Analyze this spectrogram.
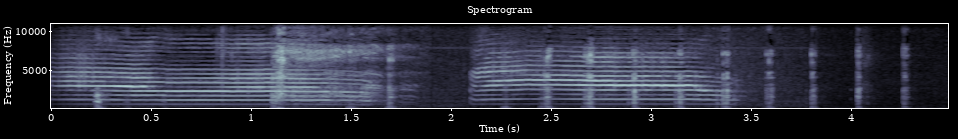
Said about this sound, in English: That's goddess meowing. Uh-oh, she's getting pissed.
